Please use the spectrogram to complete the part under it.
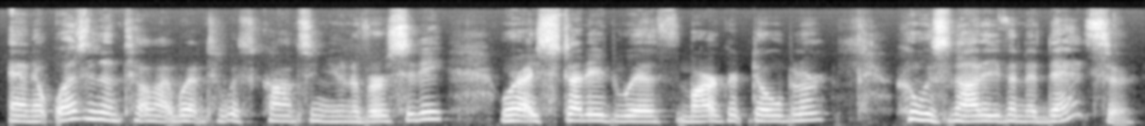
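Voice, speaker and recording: With a lowish, mellow voice at a moderate pace, an elderly dance teacher shares reflective stories in a sit-down interview. She keeps restarting sentences; the setting is a wood-panelled room in her home, shot in close interview framing.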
